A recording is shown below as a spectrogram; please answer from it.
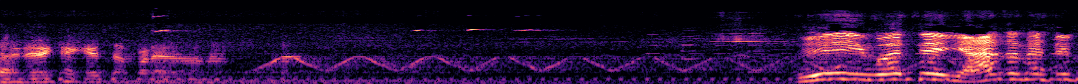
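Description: An ambulance siren wails in a rising and falling pattern, nearby, with a loud voice talking over it at the start and a louder siren burst near the end.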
